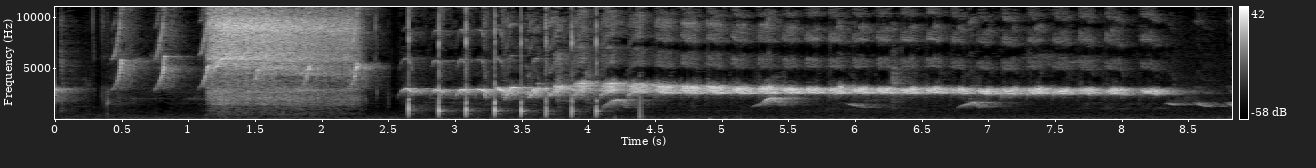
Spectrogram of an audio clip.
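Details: Captive White-rumped shama, a bird caught as a chick in 2019 that has moulted once, singing at a group training session in Gayo Lues, Aceh: a loud buzzy burst, rapid clicking notes, then a long steady high whistle with short slurred notes.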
